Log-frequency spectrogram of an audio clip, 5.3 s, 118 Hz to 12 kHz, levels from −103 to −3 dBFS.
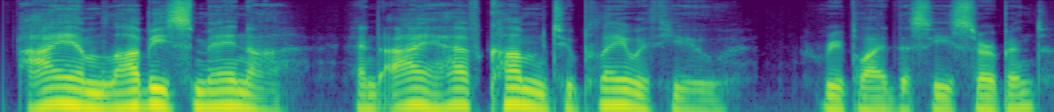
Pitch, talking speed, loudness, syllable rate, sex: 125 Hz, 170 wpm, -17 LUFS, 4.5 syllables/s, male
